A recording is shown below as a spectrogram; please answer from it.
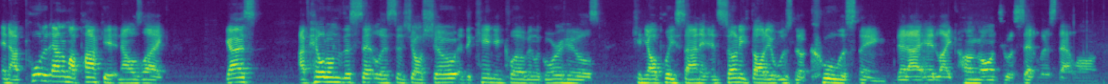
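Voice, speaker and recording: A man, a guest drummer, telling a story in a casual, excited, rambling way. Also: mid-range voice, moderate pace, slight background noise. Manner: excited, rambling, acts out quotes.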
